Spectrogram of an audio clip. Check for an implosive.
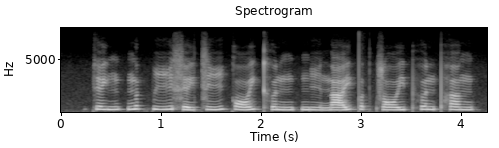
absent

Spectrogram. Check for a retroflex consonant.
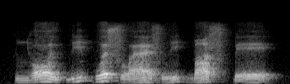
absent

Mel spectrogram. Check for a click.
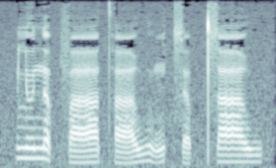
absent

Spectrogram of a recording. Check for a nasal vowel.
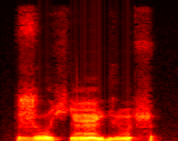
present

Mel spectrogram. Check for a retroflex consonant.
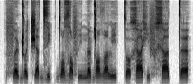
present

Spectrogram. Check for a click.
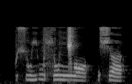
present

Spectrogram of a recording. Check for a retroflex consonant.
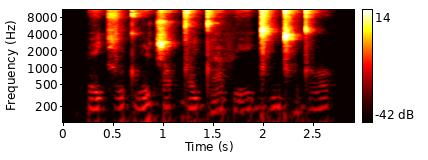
present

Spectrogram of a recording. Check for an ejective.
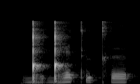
present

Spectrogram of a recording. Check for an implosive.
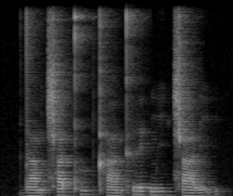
absent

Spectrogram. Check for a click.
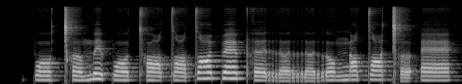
present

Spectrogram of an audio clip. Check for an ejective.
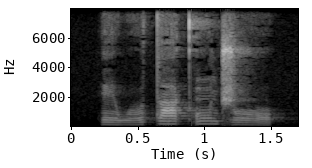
present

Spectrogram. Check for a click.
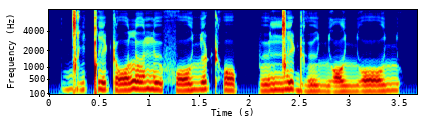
present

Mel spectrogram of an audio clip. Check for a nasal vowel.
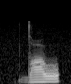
absent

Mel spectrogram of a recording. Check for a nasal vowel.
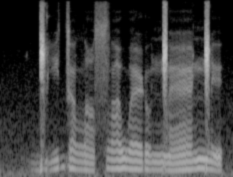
absent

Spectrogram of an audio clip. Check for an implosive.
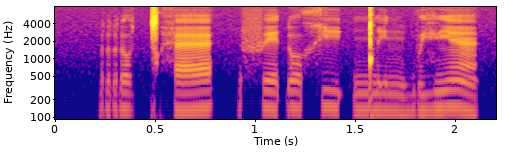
present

